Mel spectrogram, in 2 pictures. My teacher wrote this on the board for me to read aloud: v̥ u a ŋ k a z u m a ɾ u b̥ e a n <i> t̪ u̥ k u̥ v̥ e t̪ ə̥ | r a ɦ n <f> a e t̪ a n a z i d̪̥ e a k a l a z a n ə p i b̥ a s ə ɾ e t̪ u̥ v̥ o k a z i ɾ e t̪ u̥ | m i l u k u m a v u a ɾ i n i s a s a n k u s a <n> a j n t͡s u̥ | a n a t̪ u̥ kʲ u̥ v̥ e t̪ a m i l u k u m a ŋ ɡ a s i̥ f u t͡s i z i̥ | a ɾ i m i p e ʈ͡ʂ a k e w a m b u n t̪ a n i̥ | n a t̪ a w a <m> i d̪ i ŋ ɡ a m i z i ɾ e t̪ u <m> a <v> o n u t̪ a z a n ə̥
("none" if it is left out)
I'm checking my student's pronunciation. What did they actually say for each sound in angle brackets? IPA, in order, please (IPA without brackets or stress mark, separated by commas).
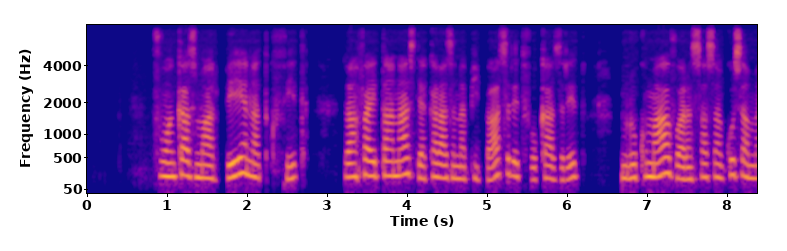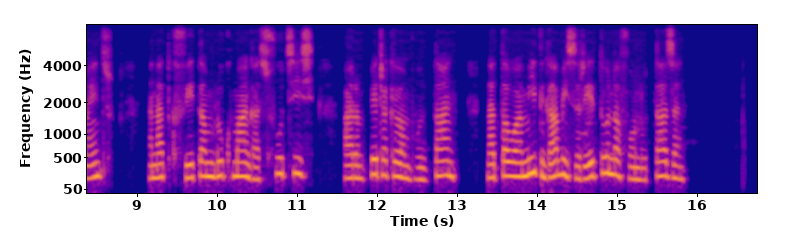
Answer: a, f, m, m, n, v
